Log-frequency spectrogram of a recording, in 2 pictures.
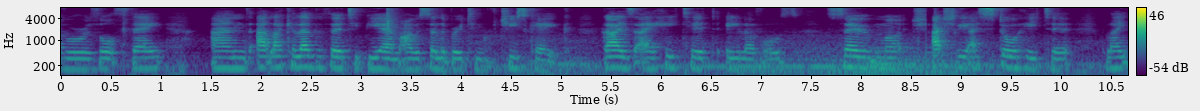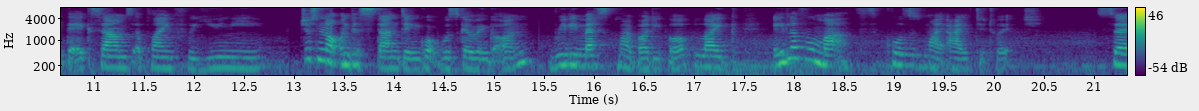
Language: English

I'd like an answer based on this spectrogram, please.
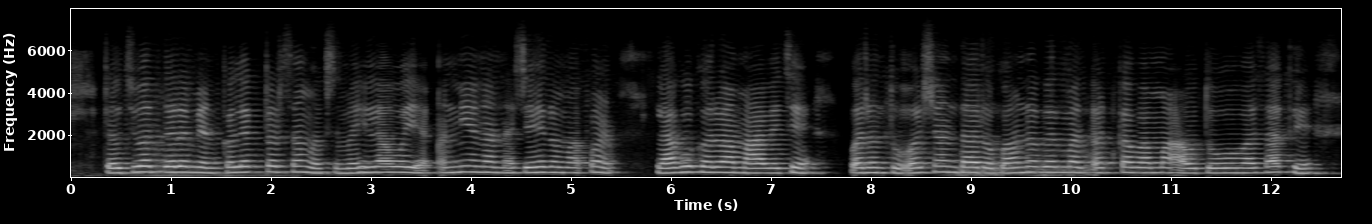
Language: Gujarati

